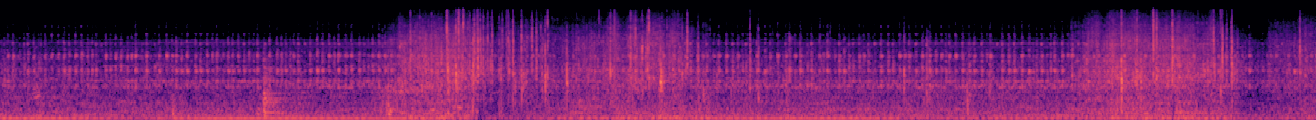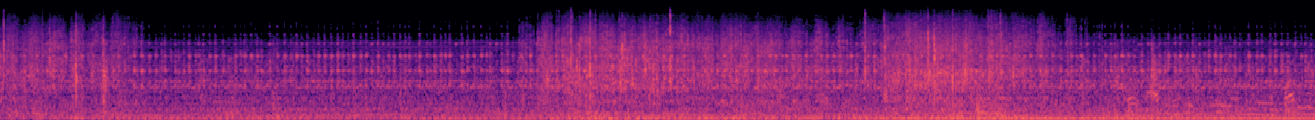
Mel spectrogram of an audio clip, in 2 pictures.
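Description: Twin-shaft rubber tire cord fabric shredder running with a steady low hum from its drive. Three louder, noisier stretches break in (near the start, around the middle and later on) as rubber cord fabric passes through the rotary cutters.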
